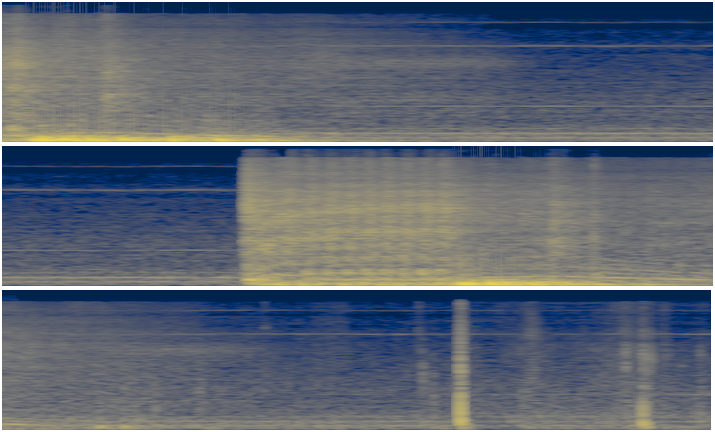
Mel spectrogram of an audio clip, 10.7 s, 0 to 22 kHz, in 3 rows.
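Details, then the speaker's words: 3.0-litre six-cylinder engine on an AEM Infinity 506 ECU, first start after firmware update with no calibration: catches and flares, then sags and fades out twice without settling; unstable idle because idle motor isn't set up and injector data is wrong. "Idle motor's not set up, and it's the wrong injectors"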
